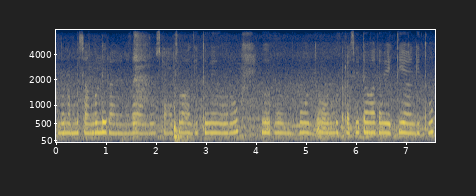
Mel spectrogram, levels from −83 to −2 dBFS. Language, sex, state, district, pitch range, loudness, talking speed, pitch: Kannada, male, Karnataka, Bijapur, 250-265 Hz, -17 LUFS, 85 wpm, 255 Hz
